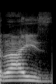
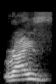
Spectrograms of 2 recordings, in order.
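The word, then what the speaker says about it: rise: হবে আইস মানে বরফ তারপর এটার উচ্চারণ হচ্ছে রাইজ রাই মানে জেগে ওঠা এখন আপনি যদি এটাকে এস উচ্চারণ না করেন তেরামি করেন সব জায়গায় তারামি করা যাবে না ভাই কিছু জায়গায় অবশ্যই উচ্চারণ করতে হবে নয়তো অর্থ চেঞ্জ হয়ে যাবে মানুষ ভুল বুঝবে এখন আপনি রাইস রাইস পড়লে মানুষ বুঝবে ভাত বুঝাচ্ছেন বুঝেন নাই এরকম তারপরে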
